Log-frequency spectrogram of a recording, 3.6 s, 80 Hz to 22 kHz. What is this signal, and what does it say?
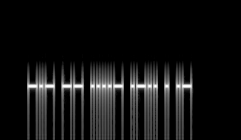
Morse code, heard as a keyed tone, about 28 wpm, 700 Hz. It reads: KM4LEA
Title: USA Call Signs 28wpm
